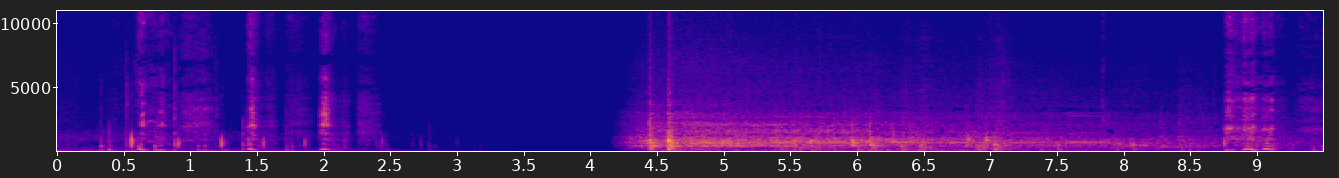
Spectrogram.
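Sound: train running on rails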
